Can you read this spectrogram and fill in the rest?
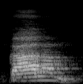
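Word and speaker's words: column: श्लोक, हाइम, सी ओ एल यू एम एन, कॉलम, पृष्ठ का भाग। डी ए एम एन, डैम, बद्दुआ देना, डैम। अब ये टी साइलेंट कहाँ कहाँ, एच ए एस टी ई एन, हेसन, जल्दी करना।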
